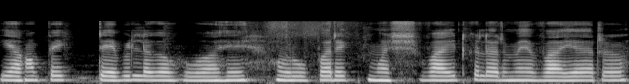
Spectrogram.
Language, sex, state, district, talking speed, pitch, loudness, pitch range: Hindi, female, Uttar Pradesh, Jyotiba Phule Nagar, 150 wpm, 190 Hz, -14 LUFS, 185-195 Hz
